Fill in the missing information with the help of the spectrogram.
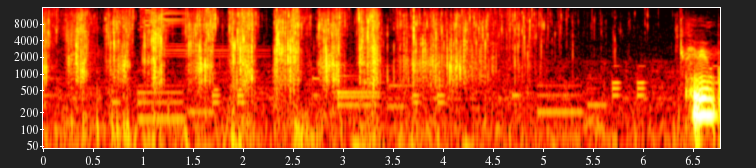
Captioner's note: the sticky sound of mixing bibimbap never fails to excite me…♡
